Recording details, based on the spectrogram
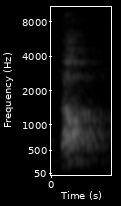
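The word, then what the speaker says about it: doubt: आपका एल आ जाएगा डाउट डाउट में है तो आपका बी साइलेंट लेटर होता है।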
